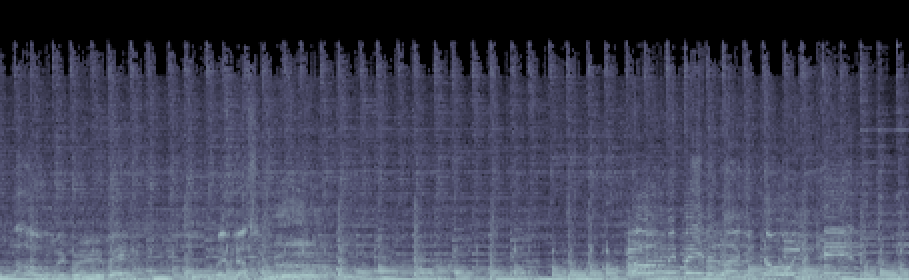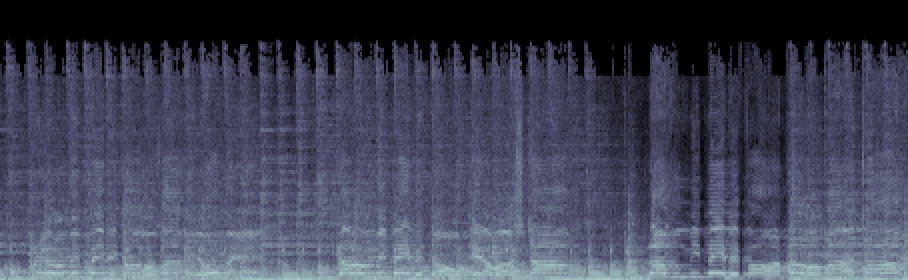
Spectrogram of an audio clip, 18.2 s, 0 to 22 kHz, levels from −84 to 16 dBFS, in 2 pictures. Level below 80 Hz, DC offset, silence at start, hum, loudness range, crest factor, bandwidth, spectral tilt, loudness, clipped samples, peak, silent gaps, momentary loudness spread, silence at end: -38 dBFS; under 0.1%; 0 s; none; 1 LU; 14 dB; 19.5 kHz; -5.5 dB/octave; -15 LUFS; under 0.1%; 0 dBFS; none; 4 LU; 0 s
